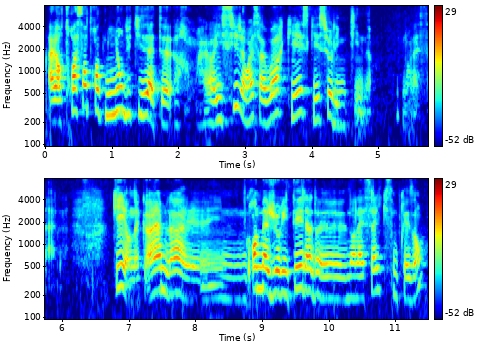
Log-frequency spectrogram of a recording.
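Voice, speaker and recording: With a dark tone and a mid-range voice at moderate speed, a French-accented woman from France addresses a live conference audience. She works as a social media consultant and trainer. Her delivery is hesitant, with frequent fillers and self-corrections.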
